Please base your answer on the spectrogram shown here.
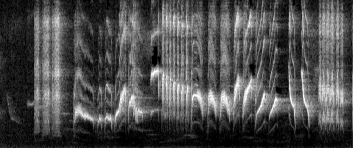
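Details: A hwamei singing energetically as a training prompt for caged birds: a harsh burst, then a long, varied flow of warbled whistles and rapid repeated notes with changing pitch.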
